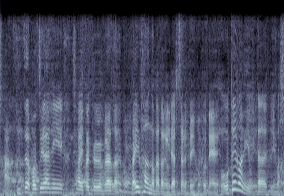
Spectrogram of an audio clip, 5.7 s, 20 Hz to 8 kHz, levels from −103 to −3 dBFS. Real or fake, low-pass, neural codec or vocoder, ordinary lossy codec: fake; 7.2 kHz; codec, 16 kHz, 1 kbps, FunCodec, trained on Chinese and English, 50 frames a second; none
